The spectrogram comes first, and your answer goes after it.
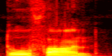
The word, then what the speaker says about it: तूफान: है शुद्ध उच्चारण है अगला शब्द है तूफान हम में से कई लोग इसका गलत उच्चारण करते हैं तूफान कहते हैं जबकि इसका शुद्ध प्रयोग होगा तूफान अर्थात त में दीर्घ उ की मात्रा जुड़े गी शब्द बनेगा तूफान और यही इसका का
